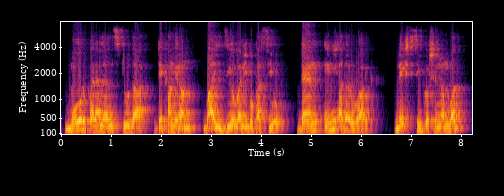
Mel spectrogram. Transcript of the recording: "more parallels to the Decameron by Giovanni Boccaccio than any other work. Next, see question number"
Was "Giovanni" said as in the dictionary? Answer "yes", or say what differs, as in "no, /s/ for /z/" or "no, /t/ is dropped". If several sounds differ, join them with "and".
no, /b/ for /v/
